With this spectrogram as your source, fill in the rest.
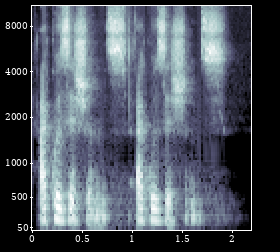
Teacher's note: the N right before that final S is a voiced consonant, right? You can feel your neck vibrating. So that makes that final S turn into a voiced S, which is a Z. · And the S on the end, again, pronounced like a Z.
